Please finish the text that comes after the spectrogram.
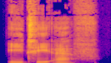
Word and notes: etf: British English

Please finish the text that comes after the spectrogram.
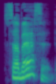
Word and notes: subacid: British English

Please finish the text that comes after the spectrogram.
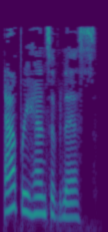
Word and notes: apprehensiveness: British English

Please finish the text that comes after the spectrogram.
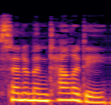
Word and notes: sentimentality: British English

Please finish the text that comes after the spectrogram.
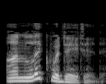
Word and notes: unliquidated: British English

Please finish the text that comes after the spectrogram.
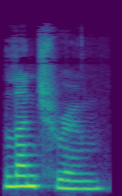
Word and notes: lunchroom: American English

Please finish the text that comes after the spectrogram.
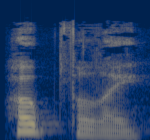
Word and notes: hopefully: American English

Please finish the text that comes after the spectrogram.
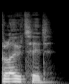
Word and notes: bloated: British English

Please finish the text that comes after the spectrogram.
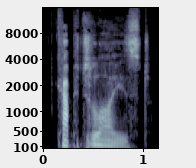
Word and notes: capitalized: British English

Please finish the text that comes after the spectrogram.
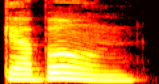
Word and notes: gabon: American English

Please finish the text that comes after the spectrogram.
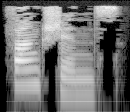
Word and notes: functions: British English

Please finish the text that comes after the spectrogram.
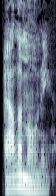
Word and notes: alimony: American English

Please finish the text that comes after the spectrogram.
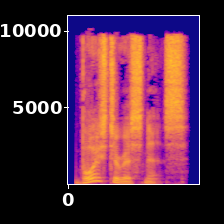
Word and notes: boisterousness: British English

